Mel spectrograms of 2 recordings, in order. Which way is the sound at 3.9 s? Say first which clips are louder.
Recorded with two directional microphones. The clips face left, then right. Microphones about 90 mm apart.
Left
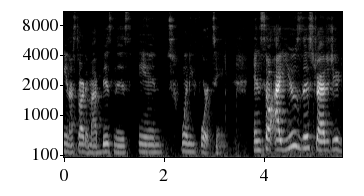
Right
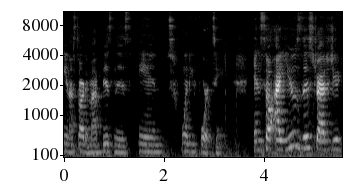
Left 1 dB; 25° left (ahead or behind).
